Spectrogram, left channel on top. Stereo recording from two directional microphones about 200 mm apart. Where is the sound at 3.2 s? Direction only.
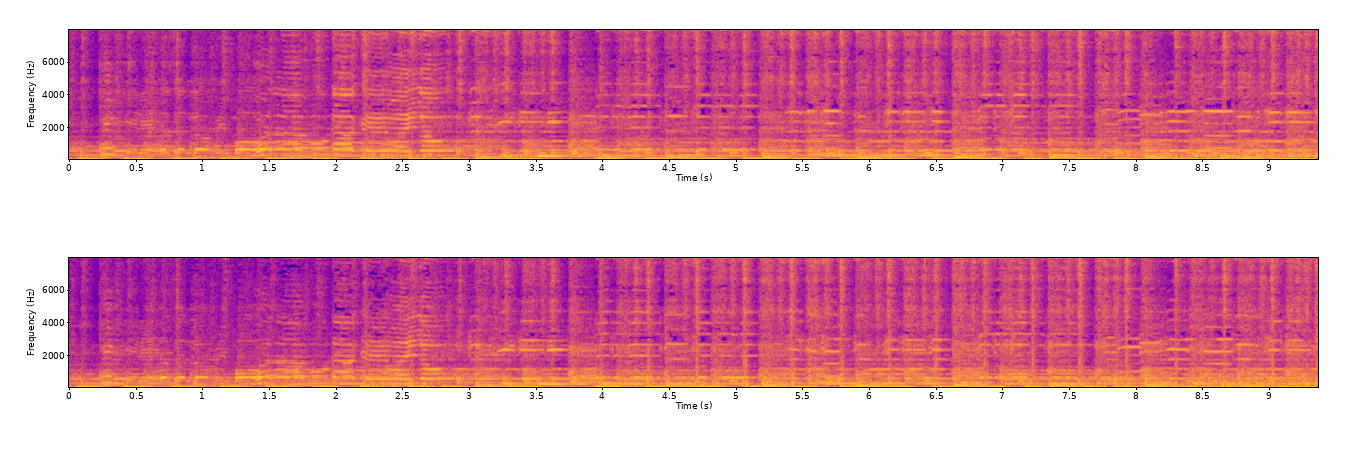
10° right (ahead or behind).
